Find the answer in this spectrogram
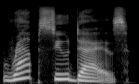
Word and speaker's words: rhapsodize: First, we have R-A-P, which sounds like the rap in rap. Next is Sue, which sounds like the Sioux in sun. Finally, diz, which rhymes with wise.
